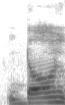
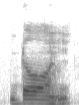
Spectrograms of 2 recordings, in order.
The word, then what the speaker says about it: dawn: আমাদের next word হচ্ছে ডন, ডন মানে কি, DAWN, এটাকে আমরা ডন বলতে পারি, মানে ডটাকে একটু টেনে তারপরে ন, ডন, ঠিক আছে।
